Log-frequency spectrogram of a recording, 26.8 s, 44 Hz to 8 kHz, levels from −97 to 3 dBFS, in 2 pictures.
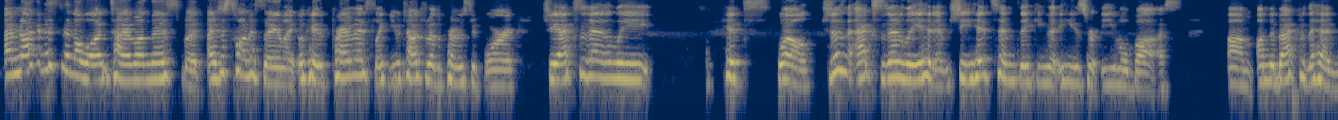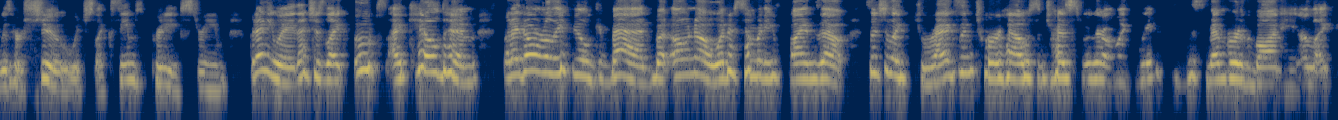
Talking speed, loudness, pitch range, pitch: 235 wpm, -26 LUFS, 240-300 Hz, 260 Hz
